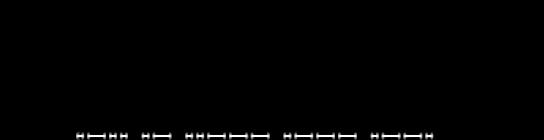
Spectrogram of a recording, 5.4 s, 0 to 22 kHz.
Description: Morse code, heard as a keyed tone, about 22 wpm, 700 Hz. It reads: LA2JP
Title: DXCC-100 Call Signs - 5 Characters - 22wpm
